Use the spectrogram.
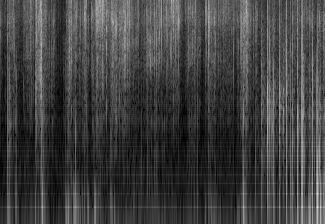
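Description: Paper tearing and crinkling as sheets are pulled apart and separated, with sharp rips and crackly rustles coming in irregular bursts, growing busier and louder toward the end. No talking.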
